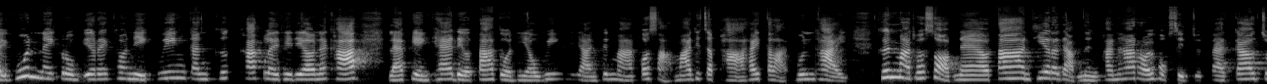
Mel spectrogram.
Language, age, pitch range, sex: Thai, 30-49, 210-265 Hz, female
